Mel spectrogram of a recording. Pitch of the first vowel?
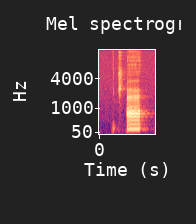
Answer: high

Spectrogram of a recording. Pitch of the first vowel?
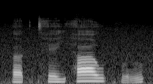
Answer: rising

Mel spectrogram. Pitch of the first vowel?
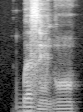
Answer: high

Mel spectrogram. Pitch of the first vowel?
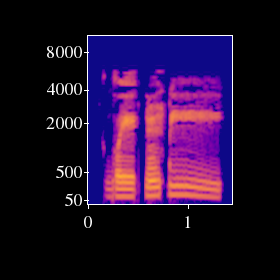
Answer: low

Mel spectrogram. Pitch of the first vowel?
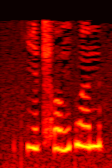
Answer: rising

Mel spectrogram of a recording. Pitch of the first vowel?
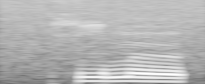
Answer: low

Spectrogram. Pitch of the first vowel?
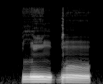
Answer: high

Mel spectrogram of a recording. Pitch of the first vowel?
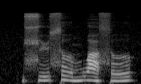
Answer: rising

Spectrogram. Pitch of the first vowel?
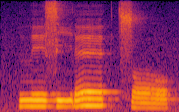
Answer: low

